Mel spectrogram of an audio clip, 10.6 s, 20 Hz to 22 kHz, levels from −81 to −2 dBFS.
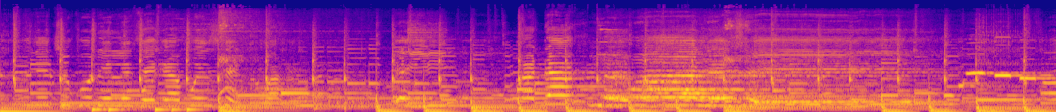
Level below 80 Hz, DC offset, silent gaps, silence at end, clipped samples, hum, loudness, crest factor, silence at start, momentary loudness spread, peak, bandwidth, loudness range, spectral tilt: -22 dBFS; under 0.1%; none; 0 s; under 0.1%; none; -14 LUFS; 14 dB; 0 s; 8 LU; 0 dBFS; 18.5 kHz; 4 LU; -5 dB/octave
